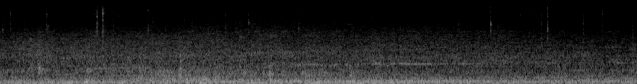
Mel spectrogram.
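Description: A wood fire crackling now and then under a grill of squid, with a few sharp faint snaps over a steady low outdoor rumble.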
